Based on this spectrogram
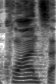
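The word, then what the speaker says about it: Quansah: Or how do you say his name? Oh, Kwanzaa.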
